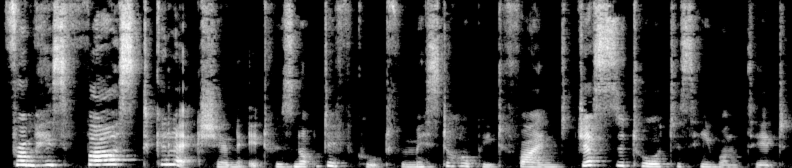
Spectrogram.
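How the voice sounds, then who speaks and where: A woman narrates a children's storybook as a teacher would for a class. Her voice is somewhat high and rises and falls widely. She phrases things in a measured, dramatic way, stressing important words. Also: sing-song, sharp tone. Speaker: teacher reading aloud to schoolchildren.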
